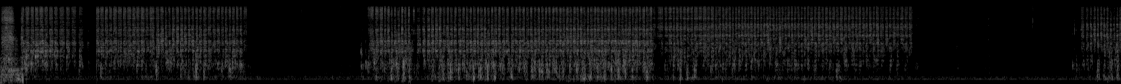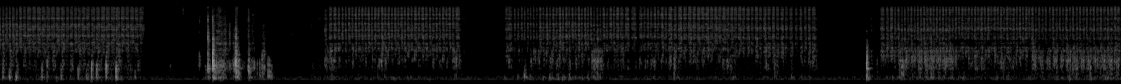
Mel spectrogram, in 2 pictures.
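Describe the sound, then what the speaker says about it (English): A sandpaper-wrapped rod rubs back and forth in the carved grooves of a wooden military rifle stock, long steady scraping strokes broken by several short pauses. "Running up and over the edge of the grooves with the sanding block"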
